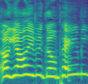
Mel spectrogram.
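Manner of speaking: very high-pitched, loud, teasing, joking tone. Recounting what he said on hearing it was voluntary: acting out a joking remark. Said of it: "Like jokingly".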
